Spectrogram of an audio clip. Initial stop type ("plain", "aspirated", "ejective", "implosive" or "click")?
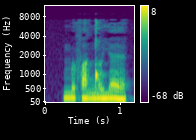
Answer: click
